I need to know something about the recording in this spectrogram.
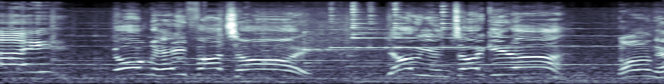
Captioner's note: in Cantonese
